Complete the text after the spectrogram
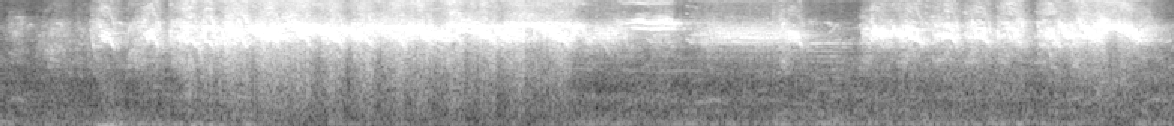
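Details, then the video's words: Sparrows busy beginning a nest, chirping in thick high bursts of chatter separated by brief lulls, with rapid repeated notes throughout. "Sparrow Chirping Sounds | Sparrow start to Build Nest"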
